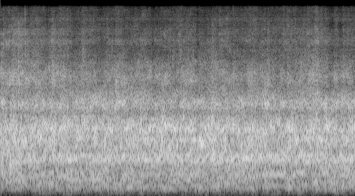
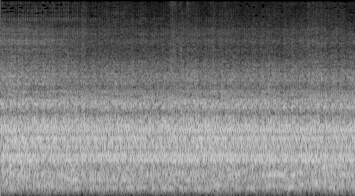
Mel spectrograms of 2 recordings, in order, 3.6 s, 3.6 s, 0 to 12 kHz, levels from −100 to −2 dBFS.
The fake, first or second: first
